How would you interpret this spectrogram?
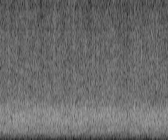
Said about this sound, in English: Applause there for the trumpeters.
